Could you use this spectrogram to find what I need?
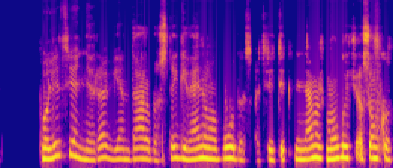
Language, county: Lithuanian, Panevėžys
